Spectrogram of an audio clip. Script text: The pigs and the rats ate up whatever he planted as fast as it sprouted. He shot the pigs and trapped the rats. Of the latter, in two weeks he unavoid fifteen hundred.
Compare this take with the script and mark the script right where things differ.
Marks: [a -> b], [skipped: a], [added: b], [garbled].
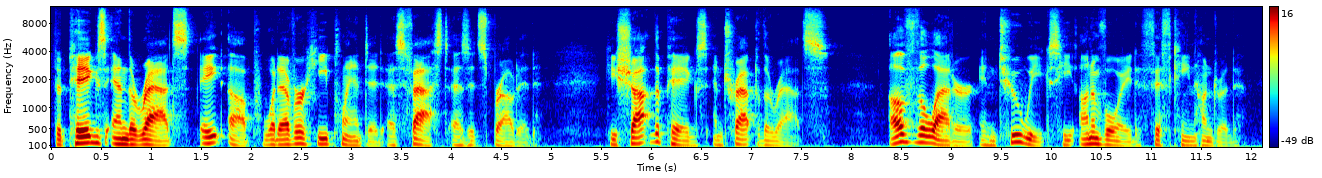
The pigs and the rats ate up whatever he planted as fast as it sprouted. He shot the pigs and trapped the rats. Of the latter, in two weeks he unavoid fifteen hundred.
